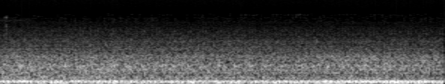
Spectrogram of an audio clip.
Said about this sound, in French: les rails de chemin de fer de la ligne Bruxelles-Malines, l'autoroute vers Anvers et un entrelacs de routes et de voies rapides.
